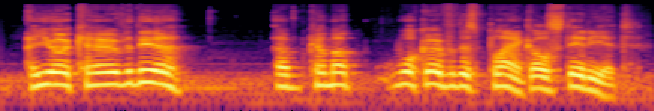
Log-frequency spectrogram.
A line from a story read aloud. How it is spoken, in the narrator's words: Uh, I'm just going to yell out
